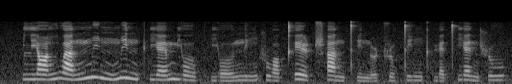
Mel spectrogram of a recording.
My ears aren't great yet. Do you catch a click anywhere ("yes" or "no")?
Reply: no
